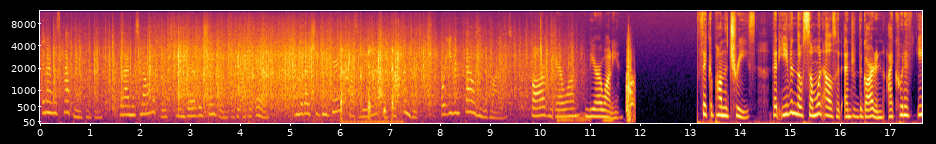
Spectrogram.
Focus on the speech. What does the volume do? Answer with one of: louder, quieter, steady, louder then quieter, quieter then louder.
louder.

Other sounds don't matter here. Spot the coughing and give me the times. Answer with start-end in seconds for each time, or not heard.
6.0-7.2, 10.3-11.9.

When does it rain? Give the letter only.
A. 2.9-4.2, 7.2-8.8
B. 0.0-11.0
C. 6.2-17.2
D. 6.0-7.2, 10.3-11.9
B.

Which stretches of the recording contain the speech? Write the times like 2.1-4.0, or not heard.
0.0-11.7, 13.1-17.6.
